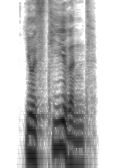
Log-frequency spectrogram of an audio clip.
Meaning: present participle of justieren
- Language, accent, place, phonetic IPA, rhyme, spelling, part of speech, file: German, Germany, Berlin, [jʊsˈtiːʁənt], -iːʁənt, justierend, verb, De-justierend.ogg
